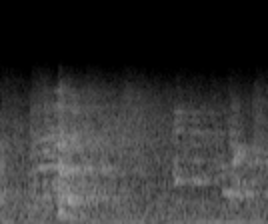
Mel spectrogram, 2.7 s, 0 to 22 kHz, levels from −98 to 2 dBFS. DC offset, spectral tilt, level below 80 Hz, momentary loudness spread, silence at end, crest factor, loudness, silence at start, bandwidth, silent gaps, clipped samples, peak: under 0.1%; -3 dB/octave; -58 dBFS; 12 LU; 0 s; 20 dB; -43 LUFS; 0 s; 7.8 kHz; none; under 0.1%; -24 dBFS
